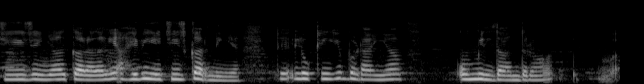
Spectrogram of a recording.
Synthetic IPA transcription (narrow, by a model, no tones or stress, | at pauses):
t͡ʃiːd͡ʒɪjãːkəɾaːd̪ãːɡiaɦẽːʋiːeːt͡ʃiːzkəɾnĩːɛːt̪eːloːkẽːɡiːbəɽaːijãː | oːmɪld̪aːənd̪əɾə̃ː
